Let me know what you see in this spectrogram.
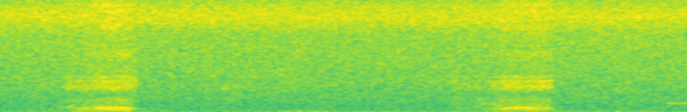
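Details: Two soft breath sounds about three seconds apart, with a faint whistling, squeaky tone, from a sleeping cat that snores and whistles; harmless.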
